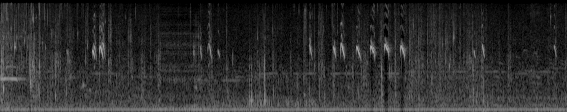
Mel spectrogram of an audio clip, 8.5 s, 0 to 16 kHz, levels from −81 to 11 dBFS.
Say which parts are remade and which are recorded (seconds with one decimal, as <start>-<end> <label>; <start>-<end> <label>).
0.0-2.4 recorded; 2.4-3.0 remade; 3.0-8.5 recorded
